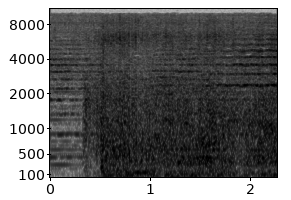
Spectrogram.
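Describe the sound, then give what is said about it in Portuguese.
A deep, loud rumble of thunder on a dark stormy night rolls in abruptly after a brief quiet moment, then keeps growling steadily with a broad, stormy roar and no one speaking. “Numa noite escura de tempestade, Bruneilda se encontra com o centurião no portão principal desta loja.”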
